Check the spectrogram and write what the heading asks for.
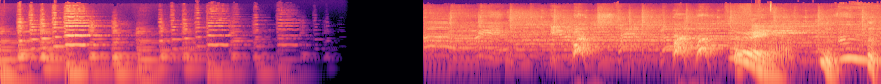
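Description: A dog barks and yelps repeatedly, loud, with some whining pitch sweeps, after a short stretch of music and a brief silence.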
